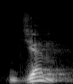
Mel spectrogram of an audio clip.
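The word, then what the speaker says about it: jamb: না ক্লাইম্ব তারপর আসেন জে এম বি জ্যাম জ্যাম বি হবে না তারপর আসেন এল এ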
